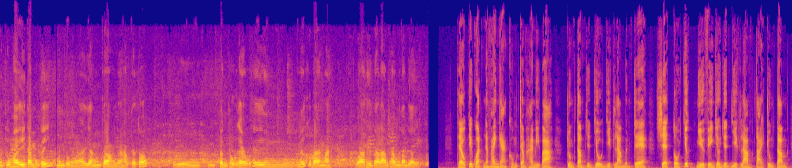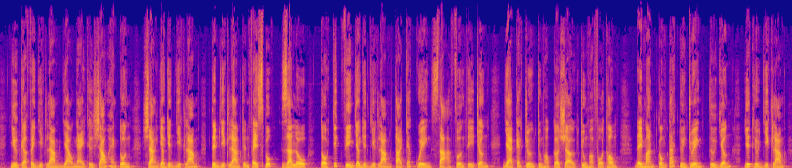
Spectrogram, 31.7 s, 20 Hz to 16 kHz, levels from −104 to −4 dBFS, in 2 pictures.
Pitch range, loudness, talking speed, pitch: 110-170 Hz, -18 LUFS, 220 wpm, 140 Hz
